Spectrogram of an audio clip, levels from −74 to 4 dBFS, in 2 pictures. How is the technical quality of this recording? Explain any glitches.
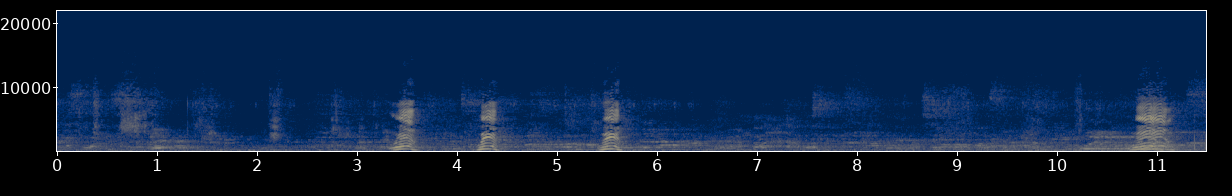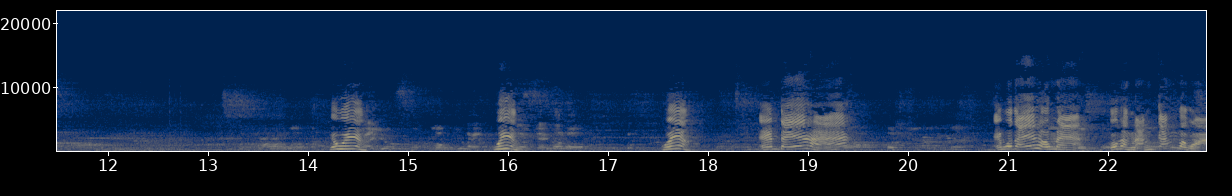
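From 10.38 s to 13.78 s the recording has a doubled audio track: a second, equally loud copy of everything trails the original by roughly a tenth of a second, giving a hard, flam-like stutter on every attack. The echo is full-band and bone-dry, with no decay or room colour, and it switches on and off abruptly. The likely cause is the signal being picked up twice, once through a slower path, and both copies being mixed together.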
